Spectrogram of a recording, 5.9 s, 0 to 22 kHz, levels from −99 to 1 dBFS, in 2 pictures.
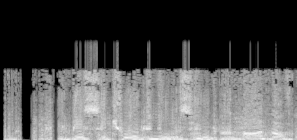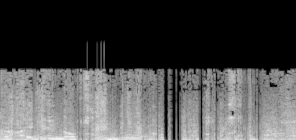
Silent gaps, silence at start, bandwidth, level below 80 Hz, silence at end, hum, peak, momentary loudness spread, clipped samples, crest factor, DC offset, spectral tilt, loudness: none; 0.05 s; 16 kHz; -26 dBFS; 0 s; none; 0 dBFS; 11 LU; under 0.1%; 10 dB; under 0.1%; -4 dB/octave; -10 LUFS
